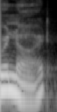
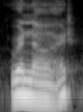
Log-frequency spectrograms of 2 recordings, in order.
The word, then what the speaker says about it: Reynard: I'm Renard. I will be your host. And again, there will be several topics that we'll be discussing. My middle name is Renard, and it's spelled Reynard.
